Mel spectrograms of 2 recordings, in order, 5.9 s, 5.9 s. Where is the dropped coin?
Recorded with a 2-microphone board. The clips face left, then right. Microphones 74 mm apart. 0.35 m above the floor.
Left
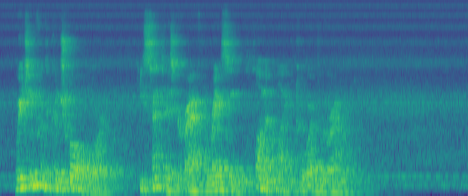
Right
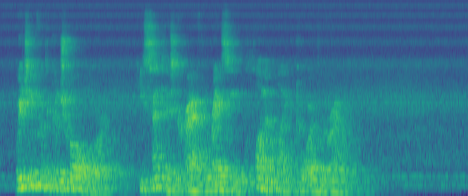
No dropped coin in this recording.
